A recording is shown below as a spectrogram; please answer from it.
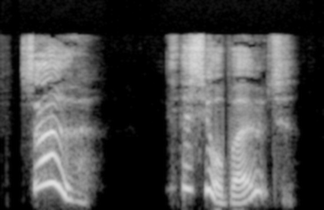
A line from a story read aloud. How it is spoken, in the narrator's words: asked brightly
